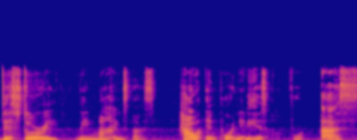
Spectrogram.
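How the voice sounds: Someone reads in a natural reading voice.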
